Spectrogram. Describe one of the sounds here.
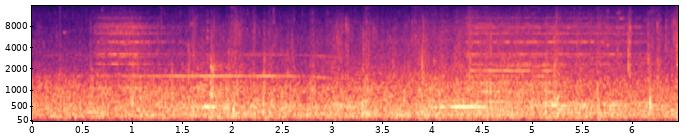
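Footsteps tap on wet pavement outdoors.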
